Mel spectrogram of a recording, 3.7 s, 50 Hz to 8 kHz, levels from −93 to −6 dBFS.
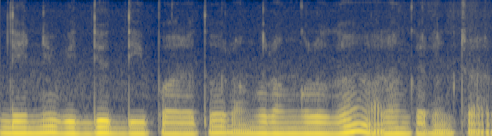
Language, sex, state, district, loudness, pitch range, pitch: Telugu, male, Andhra Pradesh, Srikakulam, -17 LUFS, 120-130 Hz, 120 Hz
